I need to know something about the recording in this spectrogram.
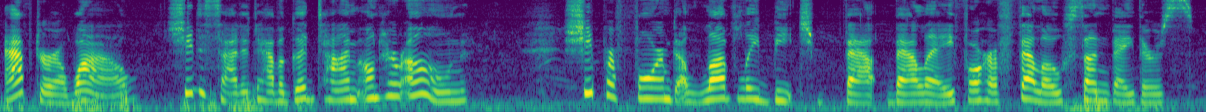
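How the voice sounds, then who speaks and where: A woman reading a children's storybook aloud in an expressive, deliberate narration. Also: mid-range voice. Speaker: storybook reader. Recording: faint background noise.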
